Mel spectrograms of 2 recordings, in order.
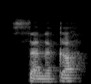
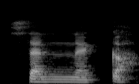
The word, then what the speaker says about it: Sceneca: investment and today we're going to talk about Seneca residences is pronounced Seneca Seneca residences and this product is interesting because uh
